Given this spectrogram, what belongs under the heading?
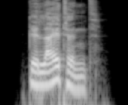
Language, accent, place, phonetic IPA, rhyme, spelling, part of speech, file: German, Germany, Berlin, [ɡəˈlaɪ̯tn̩t], -aɪ̯tn̩t, geleitend, verb, De-geleitend.ogg
- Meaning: present participle of geleiten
